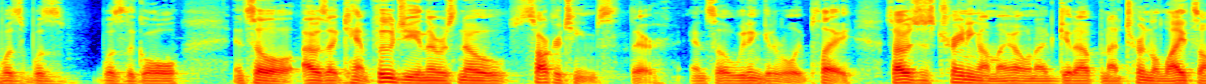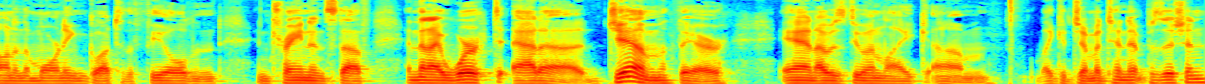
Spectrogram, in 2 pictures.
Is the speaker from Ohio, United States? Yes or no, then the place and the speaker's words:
no; Colorado Springs, Colorado, United States; also born or lived in California / Japan; now in Pueblo, United States; I'm originally from Colorado Springs.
